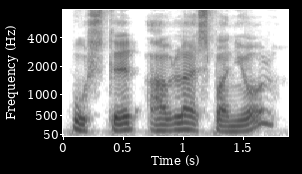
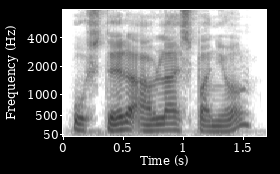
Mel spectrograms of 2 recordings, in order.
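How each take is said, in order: No difference in how they are said.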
